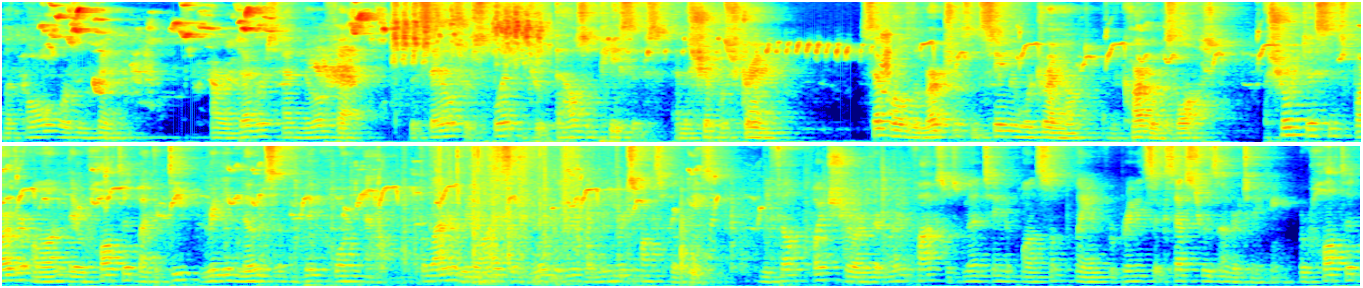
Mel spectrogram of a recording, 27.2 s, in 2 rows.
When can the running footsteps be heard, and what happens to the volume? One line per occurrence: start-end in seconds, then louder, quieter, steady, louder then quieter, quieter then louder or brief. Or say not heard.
15.6-22.8 louder then quieter.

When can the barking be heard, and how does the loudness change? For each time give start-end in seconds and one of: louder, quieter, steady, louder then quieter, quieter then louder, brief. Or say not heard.
not heard.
